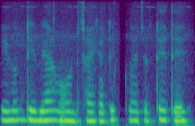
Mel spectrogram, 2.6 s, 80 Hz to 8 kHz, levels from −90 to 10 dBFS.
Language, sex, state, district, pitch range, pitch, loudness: Chakma, female, Tripura, Unakoti, 205-220 Hz, 215 Hz, -14 LUFS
